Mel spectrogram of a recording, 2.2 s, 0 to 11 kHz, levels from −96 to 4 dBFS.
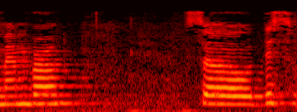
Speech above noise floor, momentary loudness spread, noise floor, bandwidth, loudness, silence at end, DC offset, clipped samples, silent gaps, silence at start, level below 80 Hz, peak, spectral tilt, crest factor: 23 dB; 17 LU; -62 dBFS; 7.6 kHz; -39 LUFS; 0 s; under 0.1%; under 0.1%; none; 0 s; -68 dBFS; -26 dBFS; -1.5 dB/octave; 16 dB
